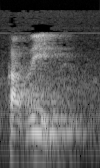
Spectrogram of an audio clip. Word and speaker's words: قضیب: ول قذیب، قذیب یعنی آلت ذکوریت حیوانات، اینا حرام خوردنش. بله چی؟ تلفظش قاف و سادزاده، قضیب.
